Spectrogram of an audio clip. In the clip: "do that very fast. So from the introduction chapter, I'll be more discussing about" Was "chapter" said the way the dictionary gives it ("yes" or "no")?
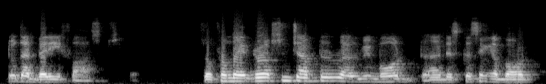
yes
